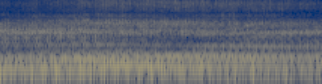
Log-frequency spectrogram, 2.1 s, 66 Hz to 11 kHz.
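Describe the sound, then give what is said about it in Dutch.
A straight-eight inline car engine from a hill-climb car rated at 310 horsepower runs in a steady, full-bodied hum with a continuous rich drone and no talk over it. “Nou, luister even hoe dat klinkt. Dat klinkt gewoon goed. Het is een 8-in-lijn cilindermotor.”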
